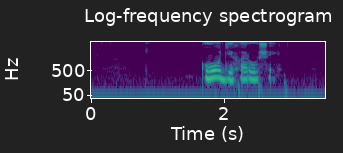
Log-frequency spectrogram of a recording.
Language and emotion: Russian, neutral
